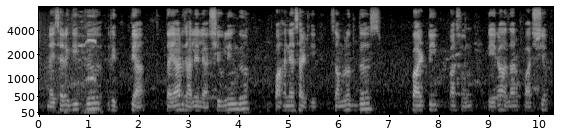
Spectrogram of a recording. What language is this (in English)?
Marathi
